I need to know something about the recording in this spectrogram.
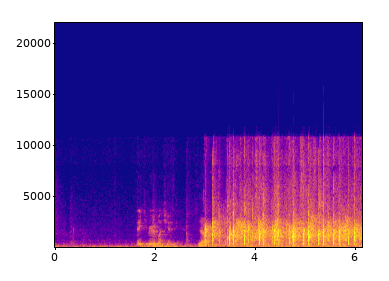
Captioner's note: applause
